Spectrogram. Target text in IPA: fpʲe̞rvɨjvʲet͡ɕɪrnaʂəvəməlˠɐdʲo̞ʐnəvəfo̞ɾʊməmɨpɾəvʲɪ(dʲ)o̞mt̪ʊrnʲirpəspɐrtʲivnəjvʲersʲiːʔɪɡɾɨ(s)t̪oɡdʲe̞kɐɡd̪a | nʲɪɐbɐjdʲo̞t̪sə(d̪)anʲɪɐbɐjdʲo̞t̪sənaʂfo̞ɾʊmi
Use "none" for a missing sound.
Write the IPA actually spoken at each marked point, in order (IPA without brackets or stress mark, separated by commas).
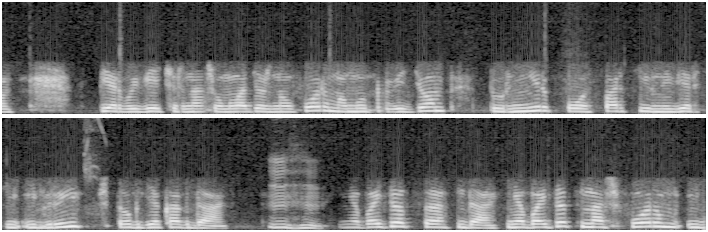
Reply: dʲ, ʂ, d̪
